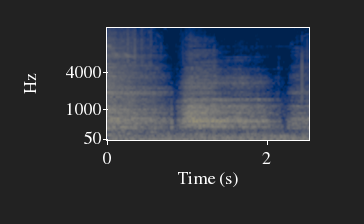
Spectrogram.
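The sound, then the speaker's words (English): A deep breath taken to calm down from a stressed state: one long, noisy airy inhale and exhale that swells midway and then eases, heard alone with no talking. “take a few deep breaths, take deep, deep breaths because you can't be in a stressful state and breathe deeply”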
